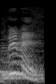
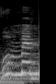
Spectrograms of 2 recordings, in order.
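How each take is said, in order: First: The first syllable sounds like 'wi'. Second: The first syllable sounds like 'woo'. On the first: The speaker calls it right. "हम इसे बोलेंगे विमेन" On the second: The speaker calls it wrong. "हम इसे वुमेन नहीं बोलेंगे"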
